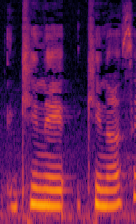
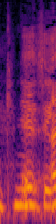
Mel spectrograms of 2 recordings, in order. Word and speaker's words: kinase: So natto kinase, or yeah, kinase. – I think the Japanese pronounce it kinase. In English, it's actually pronounced natto kinase.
